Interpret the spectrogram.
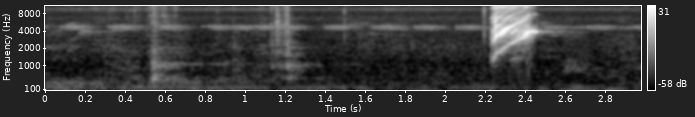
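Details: Female canary calling to stimulate males into breeding condition: a single sharp, upswept high chirp after quiet, faint low murmurs before it.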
